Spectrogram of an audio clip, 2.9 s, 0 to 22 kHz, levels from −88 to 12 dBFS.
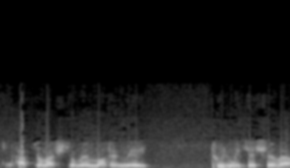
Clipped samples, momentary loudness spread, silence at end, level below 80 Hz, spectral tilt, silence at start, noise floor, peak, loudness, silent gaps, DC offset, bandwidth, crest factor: under 0.1%; 4 LU; 0 s; -42 dBFS; -6.5 dB/octave; 0.1 s; -46 dBFS; 0 dBFS; -13 LUFS; none; under 0.1%; 6.2 kHz; 12 dB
